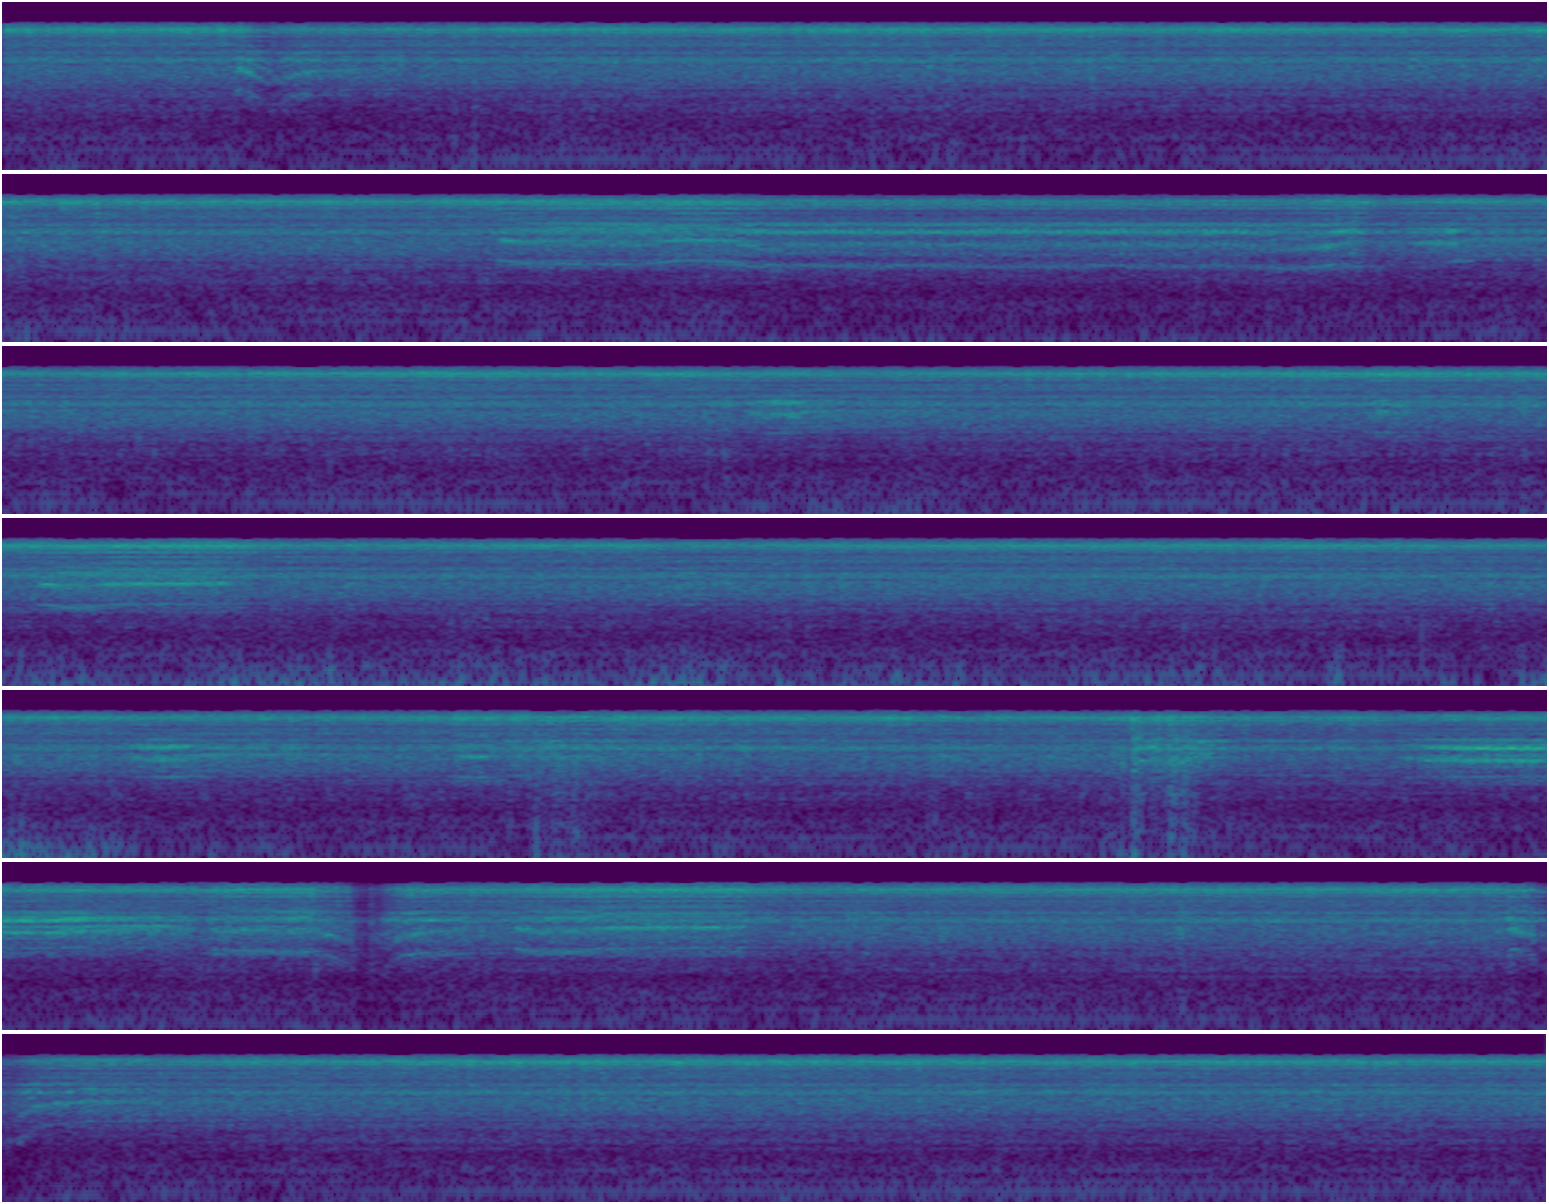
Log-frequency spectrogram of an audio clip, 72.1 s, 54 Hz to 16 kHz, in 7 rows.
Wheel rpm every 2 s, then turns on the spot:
200, 230, 230, 230, 230, 230, 230, 200, 160, 190, 230, 230, 230, 230, 230, 230, 230, 230, 230, 230, 230, 230, 230, 230, 230, 220, 130, 220, 230, 230, 180, 230, 230, 230, 230, 230.
none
